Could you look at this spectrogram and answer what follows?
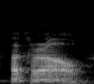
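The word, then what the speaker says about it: עקרב: र के उच्चारण पे फिर एक बार आपसे गौर करने को कहूँगा, थोड़ा अंदर से आवाज़ निकाले, अखराव।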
